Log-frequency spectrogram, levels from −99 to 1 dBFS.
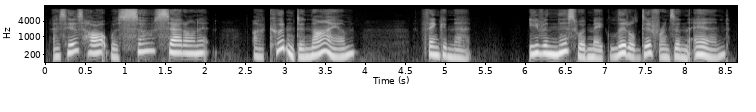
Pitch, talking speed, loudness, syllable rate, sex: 200 Hz, 160 wpm, -19 LUFS, 4.6 syllables/s, female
